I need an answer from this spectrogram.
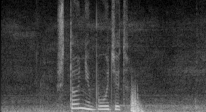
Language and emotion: Russian, sad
